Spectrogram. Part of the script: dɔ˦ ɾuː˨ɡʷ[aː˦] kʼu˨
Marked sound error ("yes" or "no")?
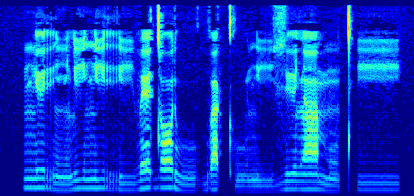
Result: yes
